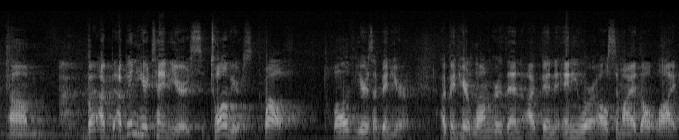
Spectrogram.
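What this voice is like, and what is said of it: American accent partly turned Australian. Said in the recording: “I'm an American, you know, by background. The accent, you know, has only half morphed over ... they think I'm Irish”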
